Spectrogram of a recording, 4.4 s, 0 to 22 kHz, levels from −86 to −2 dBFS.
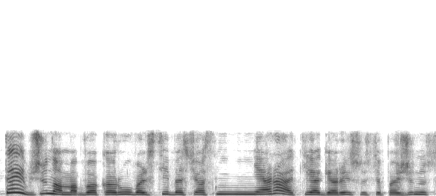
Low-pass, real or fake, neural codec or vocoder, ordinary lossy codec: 7.2 kHz; real; none; AAC, 48 kbps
